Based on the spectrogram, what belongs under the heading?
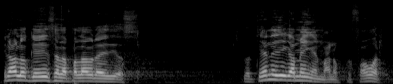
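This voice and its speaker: A man's voice: fairly high pitch, animated, fairly quick, a little mellow. A male pastor preaching a sermon, emphatic, firing rhetorical questions at the congregation and repeating key phrases. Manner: repeats key phrases, addresses listeners as brother.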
